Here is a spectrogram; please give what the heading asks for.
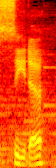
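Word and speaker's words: Caeda: powerlessness allies like princess Sita and the mercenary augma helped me retake my homeland thank you for pronouncing it as Ceta my people call me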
